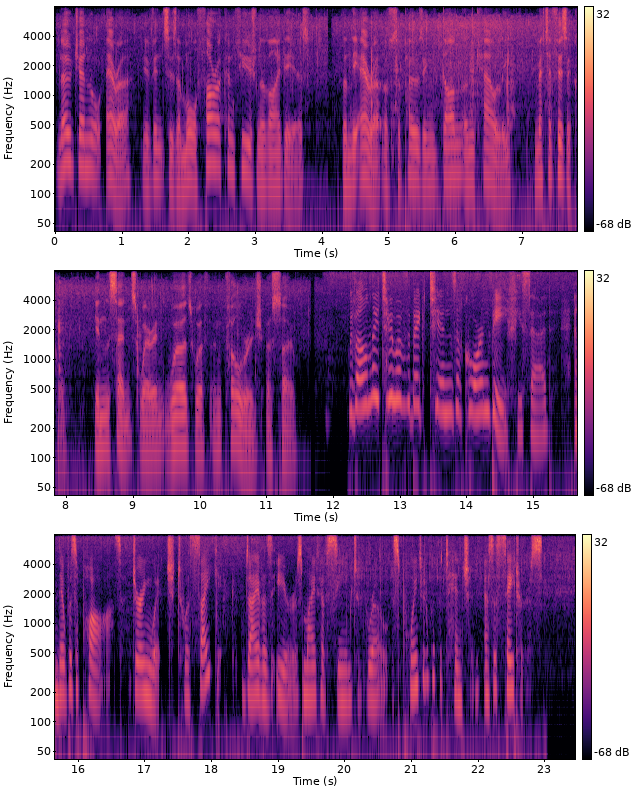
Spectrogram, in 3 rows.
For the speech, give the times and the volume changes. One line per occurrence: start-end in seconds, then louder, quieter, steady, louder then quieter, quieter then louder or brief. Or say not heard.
0.0-11.4 steady
12.2-23.1 steady.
